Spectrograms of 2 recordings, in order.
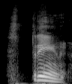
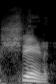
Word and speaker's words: श्रेणी: बोलना रहा जैसे की इसको मैंने बोला था ट्रेन ट्रेन नहीं होता यह इसको उच्चारण करना होता है श्रेणी आपने देखा होगा यह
